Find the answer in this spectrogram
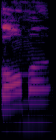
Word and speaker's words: Bulma: Bulma. Yeah. Bulma? Okay. Bulma. What about the Beerus? Beerus. Okay. Right. All right. So, Vegeta. Yep. Just think Goku, of Vegeta, yeah. Bulma, and Beerus.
